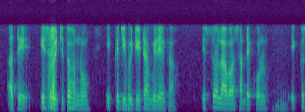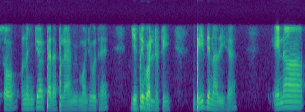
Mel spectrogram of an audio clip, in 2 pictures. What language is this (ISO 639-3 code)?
pan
